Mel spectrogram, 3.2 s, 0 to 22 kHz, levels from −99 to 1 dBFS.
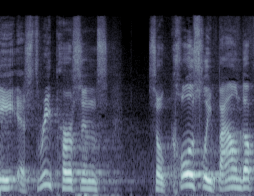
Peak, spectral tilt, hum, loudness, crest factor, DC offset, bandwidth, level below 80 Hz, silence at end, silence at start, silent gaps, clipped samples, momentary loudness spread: -6 dBFS; -5 dB/octave; none; -23 LUFS; 16 dB; under 0.1%; 16 kHz; -58 dBFS; 0 s; 0 s; none; under 0.1%; 12 LU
